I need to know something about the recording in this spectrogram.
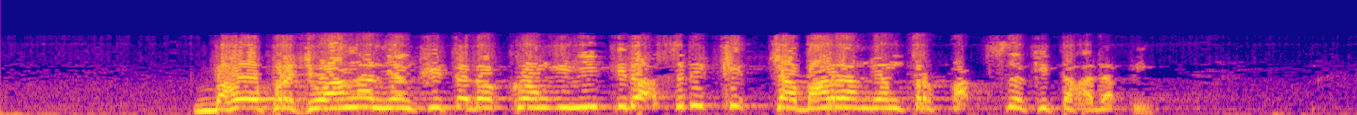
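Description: A man speaks in long, drawn-out phrases through a microphone.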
